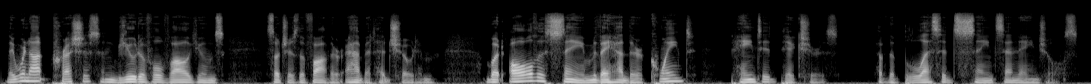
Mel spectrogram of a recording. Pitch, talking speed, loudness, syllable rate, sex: 100 Hz, 170 wpm, -20 LUFS, 5.0 syllables/s, male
